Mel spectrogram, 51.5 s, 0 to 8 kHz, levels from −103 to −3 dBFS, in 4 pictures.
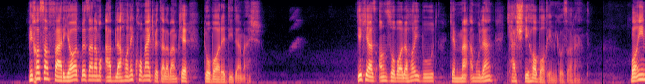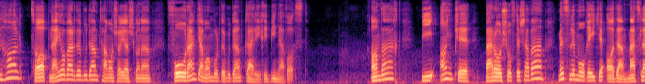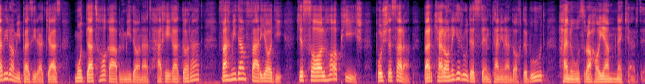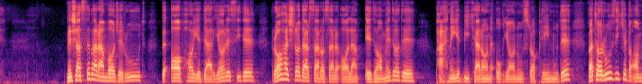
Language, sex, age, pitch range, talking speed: Persian, male, 30-49, 90-145 Hz, 115 wpm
